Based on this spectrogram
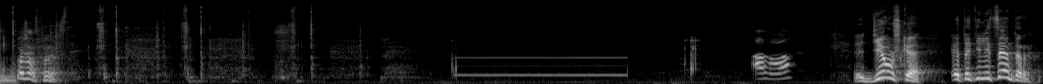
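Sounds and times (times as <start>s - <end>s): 
speech: 0.2s - 1.2s, 7.6s - 10.4s
telephone dialling tone: 4.5s - 6.3s.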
